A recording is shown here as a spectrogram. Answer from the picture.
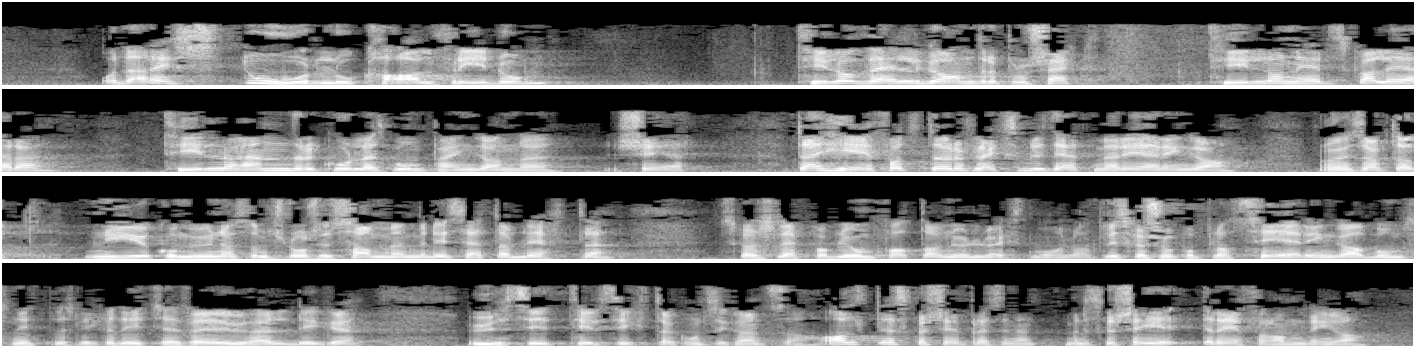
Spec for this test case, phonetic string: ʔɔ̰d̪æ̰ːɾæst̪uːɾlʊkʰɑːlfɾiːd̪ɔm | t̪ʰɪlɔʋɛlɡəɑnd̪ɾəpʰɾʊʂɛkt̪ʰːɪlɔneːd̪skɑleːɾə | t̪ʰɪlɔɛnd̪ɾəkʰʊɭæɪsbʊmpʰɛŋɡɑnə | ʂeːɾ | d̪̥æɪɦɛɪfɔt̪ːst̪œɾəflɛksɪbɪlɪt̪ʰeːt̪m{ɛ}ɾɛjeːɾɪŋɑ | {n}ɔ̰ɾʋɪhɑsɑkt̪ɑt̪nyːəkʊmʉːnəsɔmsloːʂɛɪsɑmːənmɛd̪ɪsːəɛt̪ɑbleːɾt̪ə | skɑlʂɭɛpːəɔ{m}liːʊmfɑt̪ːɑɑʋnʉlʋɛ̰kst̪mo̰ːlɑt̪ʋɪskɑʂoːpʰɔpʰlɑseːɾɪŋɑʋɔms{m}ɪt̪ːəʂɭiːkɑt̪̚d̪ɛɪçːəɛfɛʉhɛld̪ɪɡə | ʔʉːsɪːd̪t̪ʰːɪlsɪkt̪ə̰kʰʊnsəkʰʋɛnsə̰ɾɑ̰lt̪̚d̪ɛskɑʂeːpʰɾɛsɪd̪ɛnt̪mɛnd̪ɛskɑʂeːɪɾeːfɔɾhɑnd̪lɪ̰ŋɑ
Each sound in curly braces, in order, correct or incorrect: correct, correct, incorrect, incorrect

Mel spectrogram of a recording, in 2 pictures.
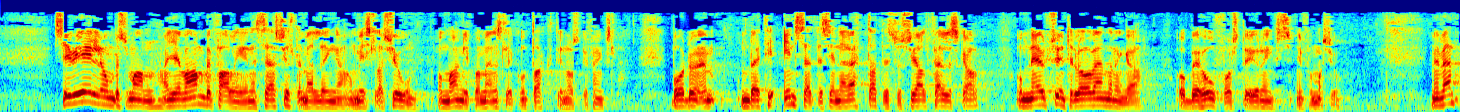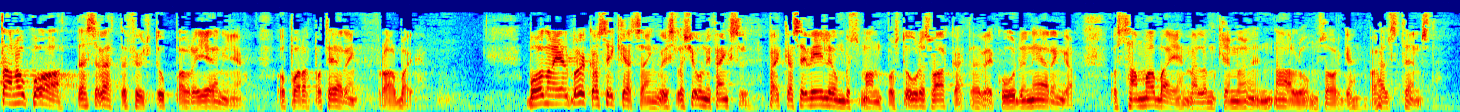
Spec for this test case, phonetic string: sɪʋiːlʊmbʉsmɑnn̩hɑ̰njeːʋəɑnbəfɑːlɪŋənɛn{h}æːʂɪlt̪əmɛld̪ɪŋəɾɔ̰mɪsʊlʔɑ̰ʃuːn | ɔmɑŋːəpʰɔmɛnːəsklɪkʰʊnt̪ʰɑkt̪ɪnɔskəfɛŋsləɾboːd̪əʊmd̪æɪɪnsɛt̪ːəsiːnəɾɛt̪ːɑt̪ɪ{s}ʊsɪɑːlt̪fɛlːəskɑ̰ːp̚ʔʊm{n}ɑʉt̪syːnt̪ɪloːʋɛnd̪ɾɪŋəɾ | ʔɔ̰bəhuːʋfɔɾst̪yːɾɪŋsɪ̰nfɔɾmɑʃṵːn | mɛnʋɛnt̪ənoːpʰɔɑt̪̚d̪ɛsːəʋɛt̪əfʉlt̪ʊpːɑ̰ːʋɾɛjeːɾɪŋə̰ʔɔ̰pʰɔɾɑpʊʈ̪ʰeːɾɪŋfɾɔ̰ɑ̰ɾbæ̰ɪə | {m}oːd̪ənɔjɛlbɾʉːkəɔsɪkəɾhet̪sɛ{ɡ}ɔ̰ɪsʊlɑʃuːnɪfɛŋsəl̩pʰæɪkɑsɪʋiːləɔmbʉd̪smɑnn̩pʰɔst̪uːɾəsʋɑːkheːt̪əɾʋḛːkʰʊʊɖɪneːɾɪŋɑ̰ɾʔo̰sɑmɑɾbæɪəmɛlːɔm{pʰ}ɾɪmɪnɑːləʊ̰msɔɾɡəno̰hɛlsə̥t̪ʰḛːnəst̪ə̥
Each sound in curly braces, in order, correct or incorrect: incorrect, correct, correct, incorrect, incorrect, incorrect

